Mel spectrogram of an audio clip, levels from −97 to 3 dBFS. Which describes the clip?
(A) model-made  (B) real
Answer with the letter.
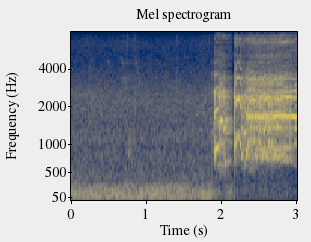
B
